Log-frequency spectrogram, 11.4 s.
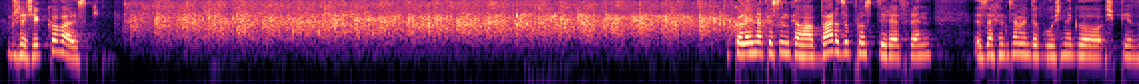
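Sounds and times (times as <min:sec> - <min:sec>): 
speech: 0:00.1 - 0:01.1, 0:07.4 - 0:11.3
crowd applauding: 0:01.2 - 0:07.9.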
